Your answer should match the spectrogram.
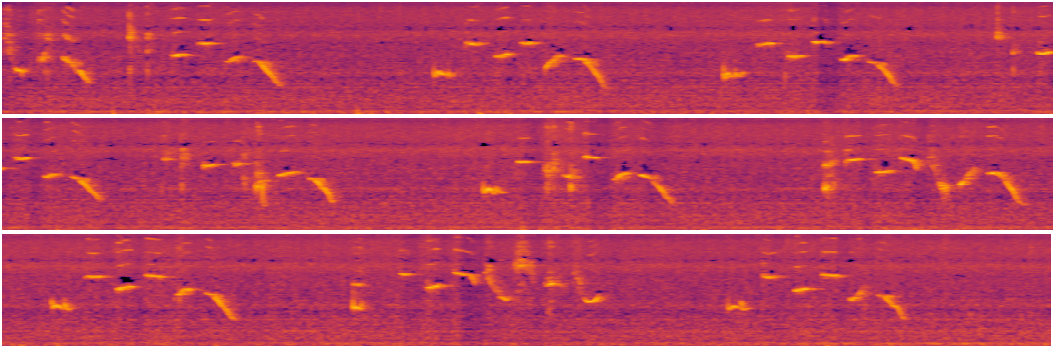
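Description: White-bellied caique whistling a repeated phrase of short chirped notes and falling slurred whistles, the phrase coming again every few seconds with brief pauses between.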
